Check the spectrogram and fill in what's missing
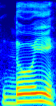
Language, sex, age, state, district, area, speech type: Odia, male, 30-45, Odisha, Balangir, urban, read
